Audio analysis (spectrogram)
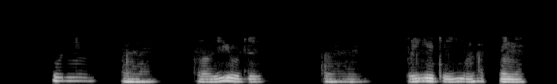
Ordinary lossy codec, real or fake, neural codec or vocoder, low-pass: none; real; none; 3.6 kHz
